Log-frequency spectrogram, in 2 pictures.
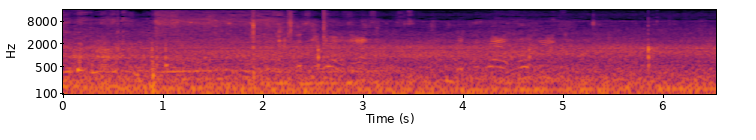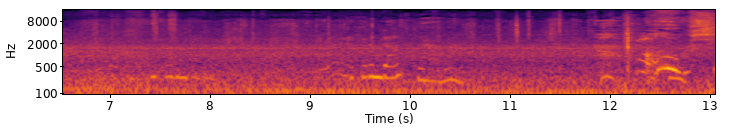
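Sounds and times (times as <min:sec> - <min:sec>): car engine and tyres rumble: 0:00.0 - 0:13.0.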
